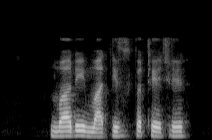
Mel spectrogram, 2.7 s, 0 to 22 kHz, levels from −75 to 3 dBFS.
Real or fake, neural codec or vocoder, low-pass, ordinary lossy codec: fake; autoencoder, 22.05 kHz, a latent of 192 numbers a frame, VITS, trained on one speaker; 7.2 kHz; AAC, 32 kbps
